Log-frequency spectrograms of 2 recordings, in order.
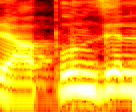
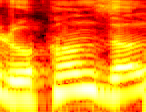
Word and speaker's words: Rapunzel: colour করা তার আগে রাপুঞ্জেল নাকি রুপাঞ্জল সেটা বলি ইংরেজি ল্যাঙ্গুয়েজে অনেকেই দেখা যায় স্পেলিং অনুযায়ী প্রোনাউন্সিয়েশন সবসময় হয় না এটাতেও তাই আর এ দিয়ে শুরু হলেও রাপুঞ্জেল না হয়ে রুপাঞ্জলি হবে মুভিতেও রুপাঞ্জলি বলে যারা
